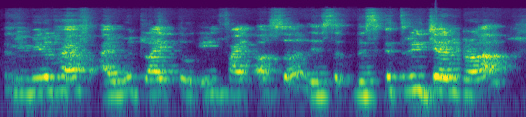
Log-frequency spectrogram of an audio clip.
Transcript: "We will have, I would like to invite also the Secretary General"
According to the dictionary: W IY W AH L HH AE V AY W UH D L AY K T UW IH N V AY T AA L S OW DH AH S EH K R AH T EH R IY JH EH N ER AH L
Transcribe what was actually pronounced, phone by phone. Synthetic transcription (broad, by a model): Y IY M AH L HH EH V AY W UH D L AY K T UW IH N F AY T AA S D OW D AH S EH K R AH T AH R IY JH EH N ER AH L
